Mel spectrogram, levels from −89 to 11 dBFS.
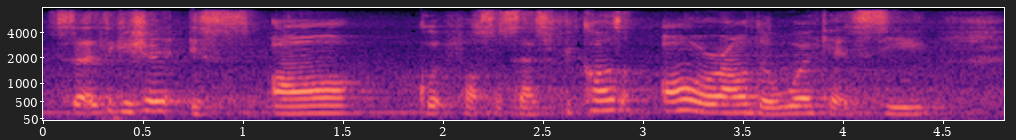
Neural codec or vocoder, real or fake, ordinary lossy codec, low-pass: none; real; AAC, 32 kbps; 7.2 kHz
